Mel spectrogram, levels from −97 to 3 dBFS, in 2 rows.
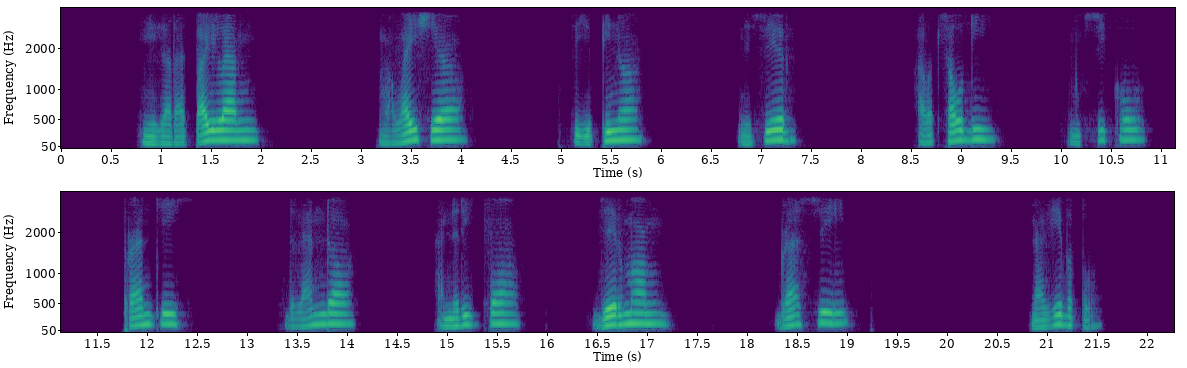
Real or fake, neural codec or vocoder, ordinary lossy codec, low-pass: fake; codec, 24 kHz, 0.9 kbps, WavTokenizer, small release; AAC, 32 kbps; 3.6 kHz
